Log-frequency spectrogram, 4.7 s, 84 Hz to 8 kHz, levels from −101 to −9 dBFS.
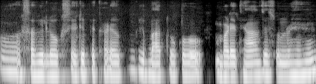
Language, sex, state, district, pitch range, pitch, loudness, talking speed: Hindi, male, Uttar Pradesh, Gorakhpur, 130-140 Hz, 135 Hz, -20 LUFS, 190 wpm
